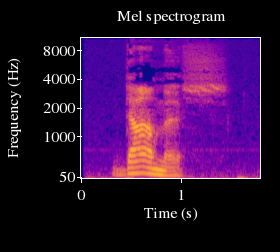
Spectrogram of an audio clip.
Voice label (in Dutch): "dames", Dutch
